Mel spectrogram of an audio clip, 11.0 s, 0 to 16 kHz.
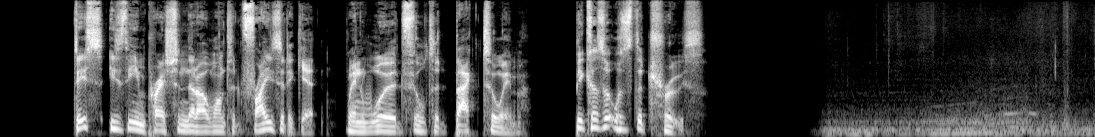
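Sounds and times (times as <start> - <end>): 
speech: 0.8 - 7.1
car engine and road rumble on a city street: 8.2 - 10.9.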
